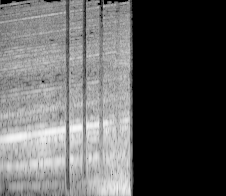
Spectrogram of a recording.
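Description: A rising synthesized riser sound effect swells up, stutters with a few glitchy clicks, and cuts off suddenly a little over a second in.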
